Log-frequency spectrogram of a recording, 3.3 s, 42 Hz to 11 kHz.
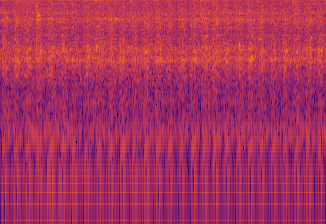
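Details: Honda CB750 four-cylinder idling after carb synchronization, all four brought within 10 of each other after cylinder 3 read low from being opened too far: even, regular beat of about three per second, steady exhaust, no hunting or misfire. Normal idle.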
